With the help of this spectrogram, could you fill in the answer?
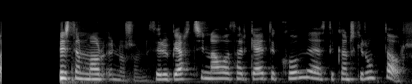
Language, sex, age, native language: Icelandic, female, 20-29, Icelandic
